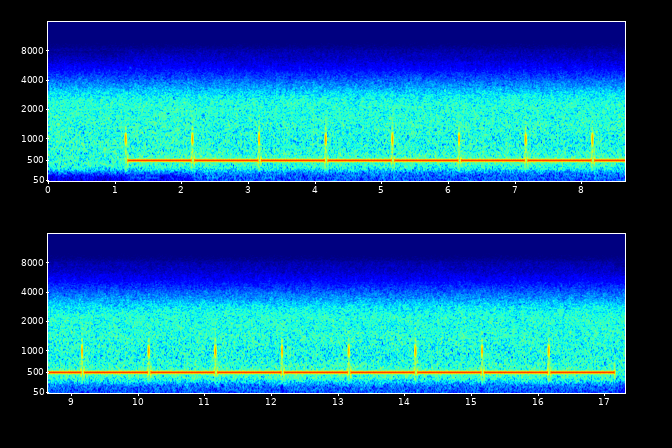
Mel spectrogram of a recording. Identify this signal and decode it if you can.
Radio time signal (WWV, Colorado), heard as ticks, one a second, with radio static.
